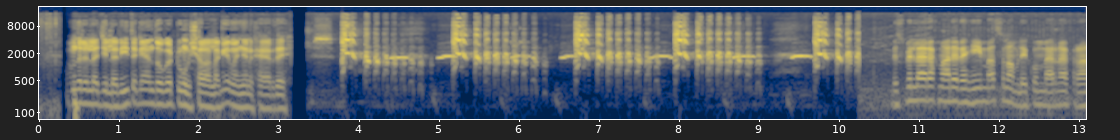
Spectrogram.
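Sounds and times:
partridge calling: 0:03.4 - 0:10.8.

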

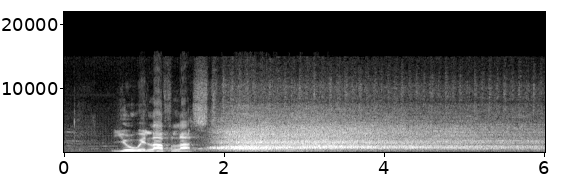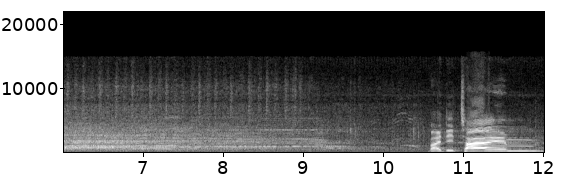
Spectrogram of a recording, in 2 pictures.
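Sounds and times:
crowd cheering and shouting: 0:01.8 - 0:09.6
crowd clapping: 0:01.8 - 0:09.8.

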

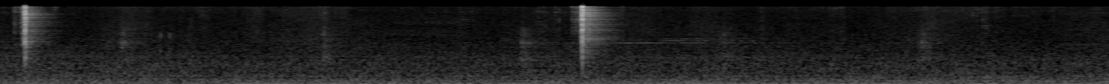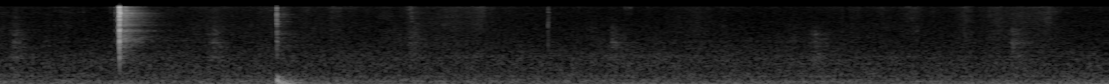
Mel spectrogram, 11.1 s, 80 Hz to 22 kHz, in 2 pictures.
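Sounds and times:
scissor blades clicking: 0:00.0 - 0:00.3, 0:02.8 - 0:03.1
scissors snipping yarn: 0:00.0 - 0:00.4, 0:02.7 - 0:03.2, 0:06.1 - 0:07.2.

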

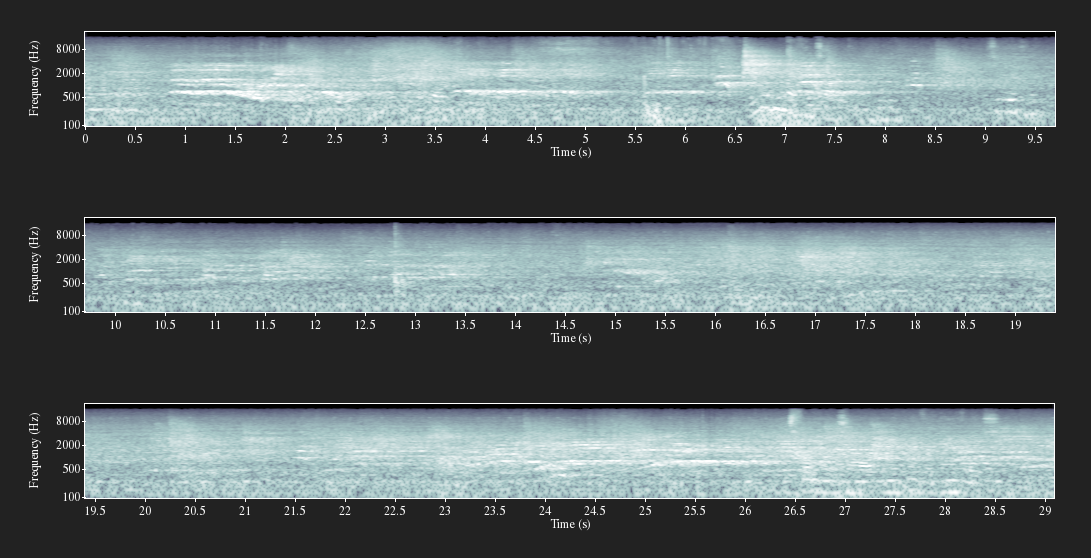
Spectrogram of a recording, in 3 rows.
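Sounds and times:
shouting and chatter: 0:00.0 - 0:29.0.

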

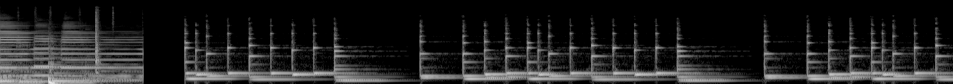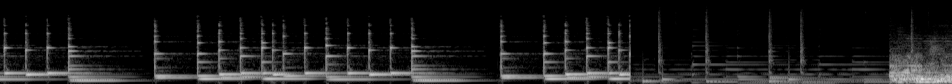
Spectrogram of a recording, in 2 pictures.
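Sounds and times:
phone ringtone tune: 0:01.8 - 0:15.9.

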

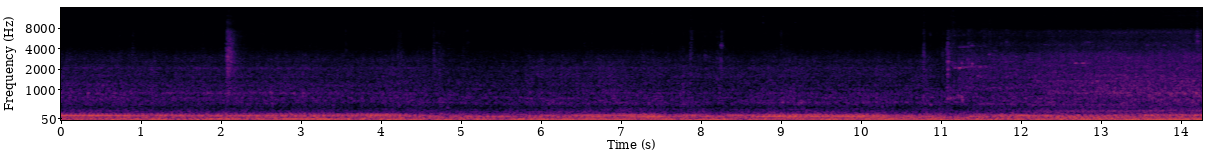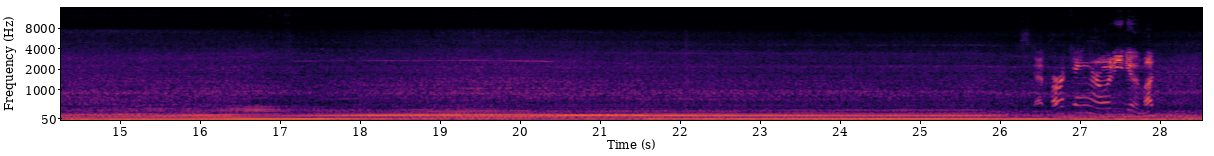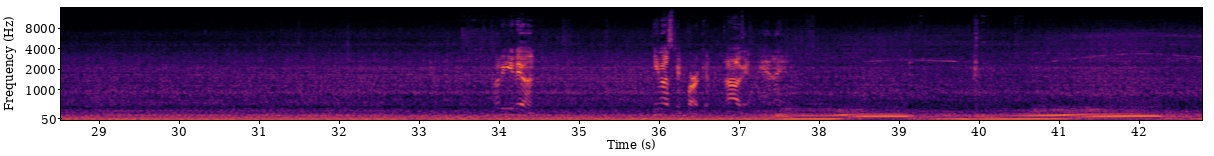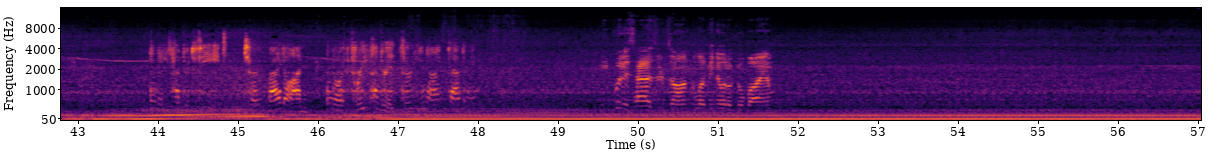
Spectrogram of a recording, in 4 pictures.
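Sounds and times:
diesel truck engine running: 0:00.0 - 0:57.0.

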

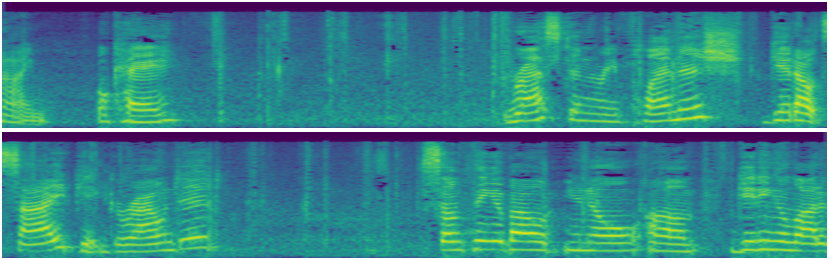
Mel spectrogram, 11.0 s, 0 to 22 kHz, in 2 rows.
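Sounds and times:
cards being shuffled: 0:01.3 - 0:11.0.

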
